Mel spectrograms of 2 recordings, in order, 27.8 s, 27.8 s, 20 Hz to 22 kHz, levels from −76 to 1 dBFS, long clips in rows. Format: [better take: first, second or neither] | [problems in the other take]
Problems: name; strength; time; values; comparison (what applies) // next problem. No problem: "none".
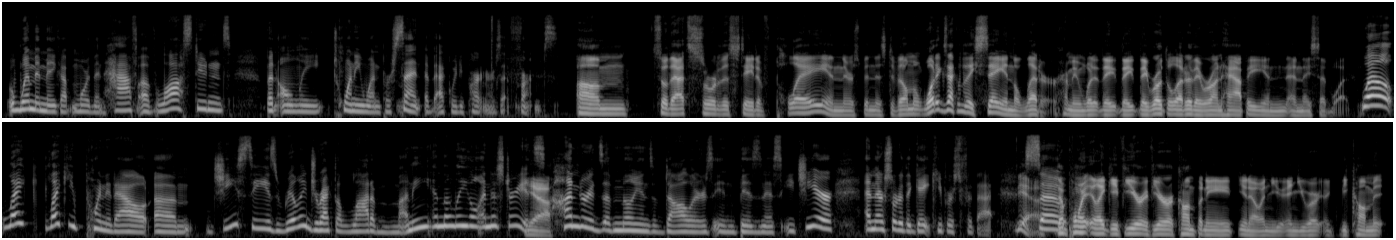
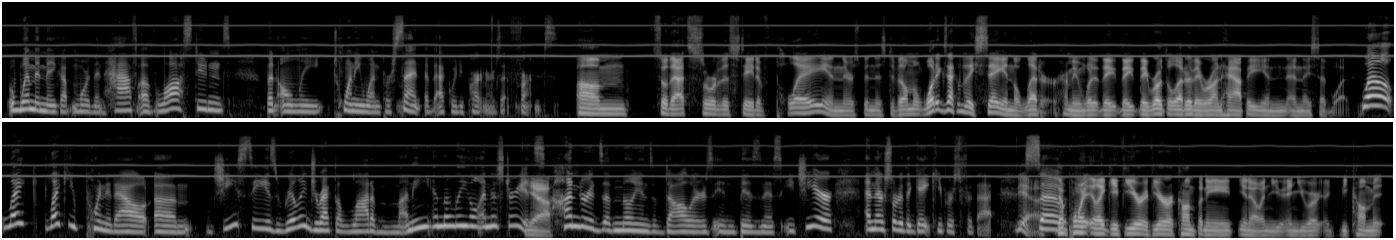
first | high-pitched whine; loud; throughout; 4 kHz, 8 dB below the speech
